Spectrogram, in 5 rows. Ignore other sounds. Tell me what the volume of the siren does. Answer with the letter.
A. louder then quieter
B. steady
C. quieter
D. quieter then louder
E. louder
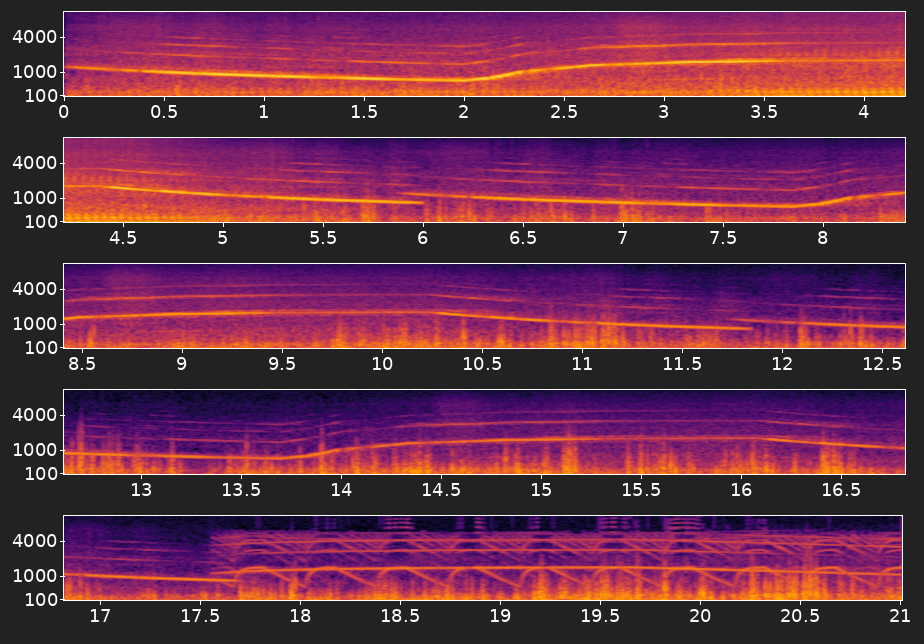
C.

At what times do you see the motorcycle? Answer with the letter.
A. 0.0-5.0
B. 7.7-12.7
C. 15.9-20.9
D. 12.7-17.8
A.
